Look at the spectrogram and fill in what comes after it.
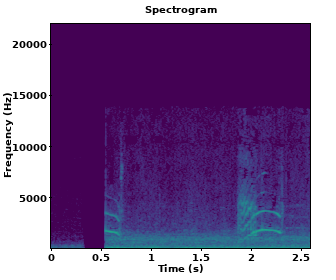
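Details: Kittens in a compilation: two thin, high mews, the second arching up then down, over a steady low rumble after a brief silence.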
